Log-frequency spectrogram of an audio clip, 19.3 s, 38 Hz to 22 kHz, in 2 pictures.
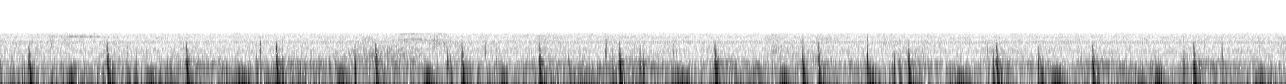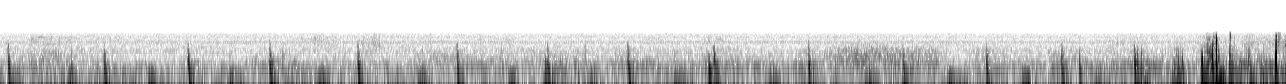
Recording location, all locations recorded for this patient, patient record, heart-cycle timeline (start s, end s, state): aortic valve (AV)
aortic valve (AV)+pulmonary valve (PV)+tricuspid valve (TV)+mitral valve (MV)
#Age: Child
#Sex: Female
#Height: 120.0 cm
#Weight: 23.9 kg
#Pregnancy status: False
#Murmur: Absent
#Murmur locations: nan
#Most audible location: nan
#Systolic murmur timing: nan
#Systolic murmur shape: nan
#Systolic murmur grading: nan
#Systolic murmur pitch: nan
#Systolic murmur quality: nan
#Diastolic murmur timing: nan
#Diastolic murmur shape: nan
#Diastolic murmur grading: nan
#Diastolic murmur pitch: nan
#Diastolic murmur quality: nan
#Outcome: Normal
#Campaign: 2015 screening campaign
0.00	0.16	systole
0.16	0.30	S2
0.30	0.50	diastole
0.50	0.62	S1
0.62	0.76	systole
0.76	0.88	S2
0.88	1.10	diastole
1.10	1.24	S1
1.24	1.38	systole
1.38	1.52	S2
1.52	1.76	diastole
1.76	1.90	S1
1.90	2.04	systole
2.04	2.20	S2
2.20	2.46	diastole
2.46	2.62	S1
2.62	2.78	systole
2.78	2.92	S2
2.92	3.14	diastole
3.14	3.28	S1
3.28	3.42	systole
3.42	3.54	S2
3.54	3.72	diastole
3.72	3.84	S1
3.84	3.98	systole
3.98	4.14	S2
4.14	4.36	diastole
4.36	4.50	S1
4.50	4.64	systole
4.64	4.80	S2
4.80	5.04	diastole
5.04	5.20	S1
5.20	5.31	systole
5.31	5.44	S2
5.44	5.82	diastole
5.82	5.96	S1
5.96	6.12	systole
6.12	6.26	S2
6.26	6.48	diastole
6.48	6.62	S1
6.62	6.74	systole
6.74	6.90	S2
6.90	7.14	diastole
7.14	7.28	S1
7.28	7.42	systole
7.42	7.56	S2
7.56	7.80	diastole
7.80	7.98	S1
7.98	8.16	systole
8.16	8.28	S2
8.28	8.64	diastole
8.64	8.78	S1
8.78	8.93	systole
8.93	9.05	S2
9.05	9.42	diastole
9.42	9.54	S1
9.54	9.66	systole
9.66	9.78	S2
9.78	10.12	diastole
10.12	10.24	S1
10.24	10.38	systole
10.38	10.51	S2
10.51	10.72	diastole
10.72	10.85	S1
10.85	11.02	systole
11.02	11.14	S2
11.14	11.31	diastole
11.31	11.50	S1
11.50	11.61	systole
11.61	11.77	S2
11.77	12.00	diastole
12.00	12.13	S1
12.13	12.29	systole
12.29	12.41	S2
12.41	12.78	diastole
12.78	12.88	S1
12.88	13.06	systole
13.06	13.20	S2
13.20	13.44	diastole
13.44	13.56	S1
13.56	13.74	systole
13.74	13.88	S2
13.88	14.08	diastole
14.08	14.16	S1
14.16	14.34	systole
14.34	14.48	S2
14.48	14.68	diastole
14.68	14.78	S1
14.78	14.94	systole
14.94	15.10	S2
15.10	15.36	diastole
15.36	15.52	S1
15.52	15.66	systole
15.66	15.80	S2
15.80	16.06	diastole
16.06	16.22	S1
16.22	16.40	systole
16.40	16.54	S2
16.54	16.76	diastole
16.76	16.86	S1
16.86	17.00	systole
17.00	17.12	S2
17.12	17.32	diastole
17.32	17.44	S1
17.44	17.68	systole
17.68	17.84	S2
17.84	18.10	diastole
